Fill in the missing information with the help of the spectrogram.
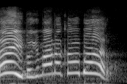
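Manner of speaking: high-pitched hearty call; rising, brash greeting. Shown as a demonstration. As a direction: greet brightly with the ending kept up high. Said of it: "kalau ngomong nada belakangnya naik".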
